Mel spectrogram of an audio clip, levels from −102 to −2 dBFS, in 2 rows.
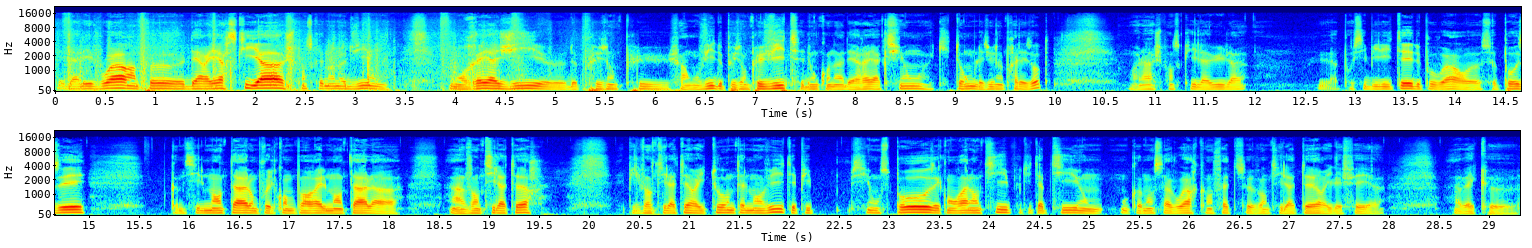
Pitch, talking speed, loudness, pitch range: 110 Hz, 220 wpm, -23 LUFS, 100-120 Hz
